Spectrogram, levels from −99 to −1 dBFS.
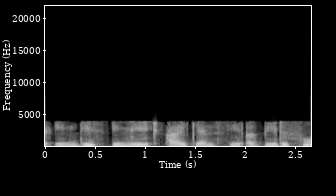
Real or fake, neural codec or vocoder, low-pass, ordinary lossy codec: fake; codec, 16 kHz, 2 kbps, FreqCodec, smaller model; 7.2 kHz; AAC, 16 kbps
